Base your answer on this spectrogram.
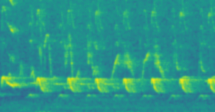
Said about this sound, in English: That's her. That's a female cardinal singing.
